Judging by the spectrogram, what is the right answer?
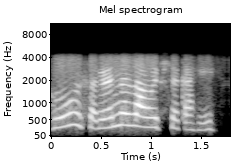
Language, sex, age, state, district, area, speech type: Marathi, female, 18-30, Maharashtra, Akola, urban, conversation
